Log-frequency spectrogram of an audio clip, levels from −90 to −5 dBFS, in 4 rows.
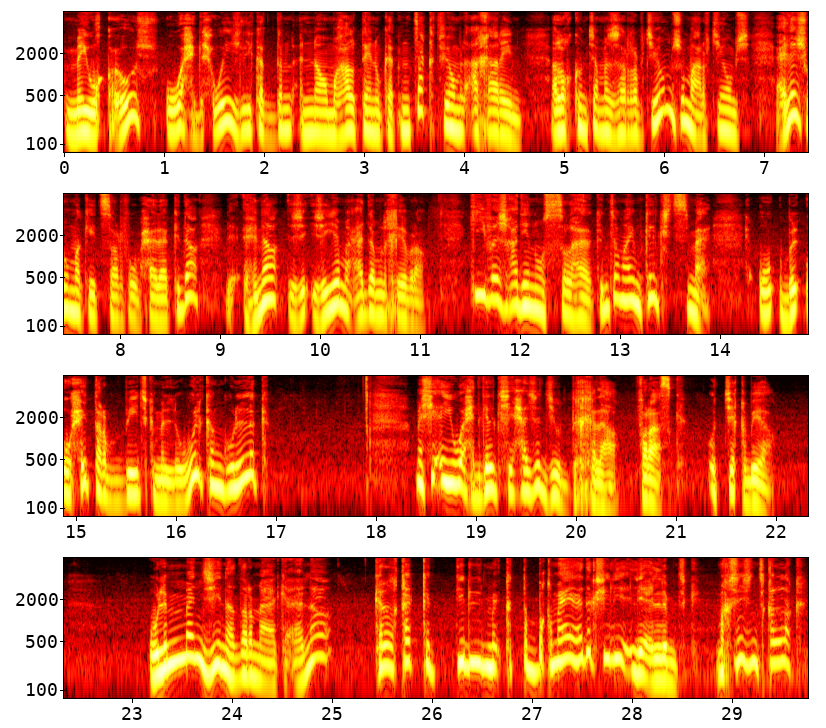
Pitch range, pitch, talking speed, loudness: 145-225 Hz, 175 Hz, 140 wpm, -21 LUFS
